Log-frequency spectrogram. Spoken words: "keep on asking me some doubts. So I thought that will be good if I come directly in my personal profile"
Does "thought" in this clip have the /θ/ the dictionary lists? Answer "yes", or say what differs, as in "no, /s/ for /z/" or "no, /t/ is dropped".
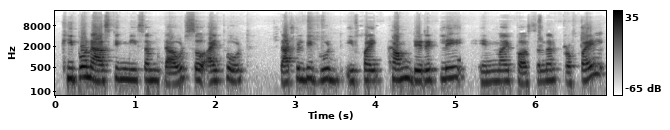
no, /t/ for /θ/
